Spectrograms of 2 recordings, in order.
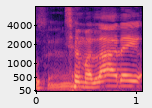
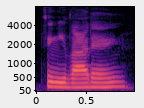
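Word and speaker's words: Temilade: She's about to correct you because you done messed up that pronunciation. The pronunciation. Yeah, Timilade.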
